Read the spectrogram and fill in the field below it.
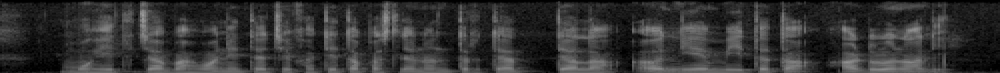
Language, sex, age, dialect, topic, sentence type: Marathi, male, 46-50, Standard Marathi, banking, statement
